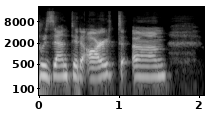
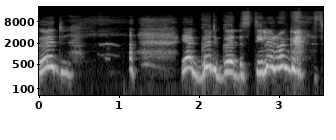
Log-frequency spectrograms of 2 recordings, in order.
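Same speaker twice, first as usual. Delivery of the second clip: high voice, laughing while talking; 7 semitones higher, 4 dB quieter than usual. Guest in hong kong answering the host's greeting, laughing while talking. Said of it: "I'm laughing because of the repetition".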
